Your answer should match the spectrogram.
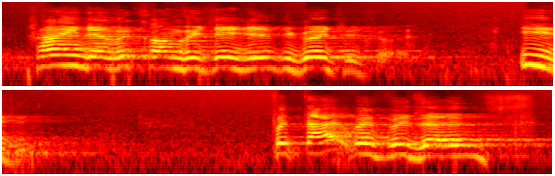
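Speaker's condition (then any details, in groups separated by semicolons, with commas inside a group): Cerebral palsy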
